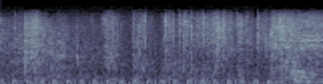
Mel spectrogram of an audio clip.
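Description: Gift-wrapping paper being torn and crumpled in several quick, irregular rips as a present is unwrapped, over a steady low hum.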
